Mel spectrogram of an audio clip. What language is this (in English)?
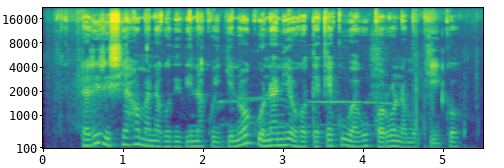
Kikuyu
